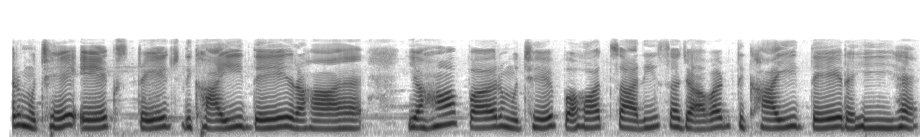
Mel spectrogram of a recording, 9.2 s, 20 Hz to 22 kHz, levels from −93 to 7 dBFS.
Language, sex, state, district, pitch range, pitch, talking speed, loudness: Hindi, female, Madhya Pradesh, Katni, 210-245 Hz, 225 Hz, 115 wpm, -14 LUFS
